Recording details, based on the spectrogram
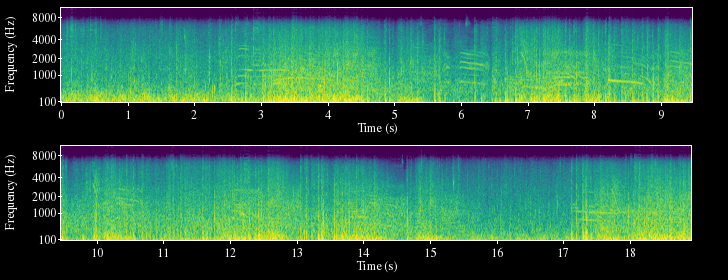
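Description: Sustained musket and artillery fire rolls on across a Civil War battle in the game Ultimate General Civil War. The thick, rumbling barrage is steady and loud, with brief swells and dips, and faint voices blend into the din.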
